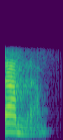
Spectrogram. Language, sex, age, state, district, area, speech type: Sanskrit, female, 30-45, Karnataka, Hassan, urban, conversation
